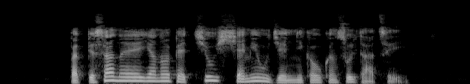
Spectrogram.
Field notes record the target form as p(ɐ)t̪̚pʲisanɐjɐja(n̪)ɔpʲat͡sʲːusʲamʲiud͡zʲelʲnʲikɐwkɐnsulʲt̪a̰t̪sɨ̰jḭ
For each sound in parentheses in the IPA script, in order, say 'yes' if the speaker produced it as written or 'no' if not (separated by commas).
yes, yes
